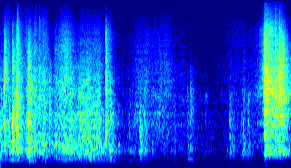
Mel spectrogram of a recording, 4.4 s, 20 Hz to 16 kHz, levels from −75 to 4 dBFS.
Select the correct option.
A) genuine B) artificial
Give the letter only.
A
